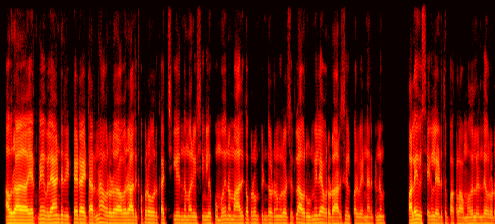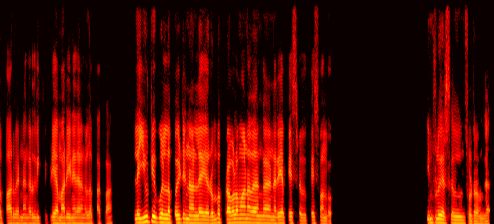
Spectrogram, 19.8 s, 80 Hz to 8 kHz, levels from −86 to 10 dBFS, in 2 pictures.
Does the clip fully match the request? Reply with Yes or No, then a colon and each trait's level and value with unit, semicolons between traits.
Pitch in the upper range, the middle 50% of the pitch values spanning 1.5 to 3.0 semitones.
No: low, 120 Hz; narrow, 2.6 semitones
